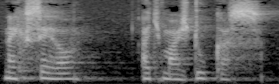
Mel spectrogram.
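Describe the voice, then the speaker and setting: A woman doing a gentle, thrifty husband. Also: medium pitch, level tone, slightly rough, natural voice. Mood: tender. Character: frugal, calm husband, gentle and affectionate.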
